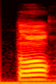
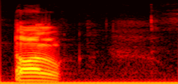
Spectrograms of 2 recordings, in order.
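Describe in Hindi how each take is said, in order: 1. L ध्वनि मूक है। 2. L ध्वनि बोली जाती है। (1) "टी ए एल के टॉक बनता है" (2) "न कि टॉल्क"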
